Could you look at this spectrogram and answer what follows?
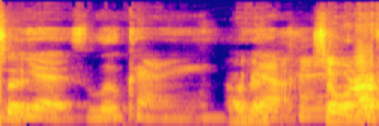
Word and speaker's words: Khang: Is that how you pronounce it? Yes, Khang.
